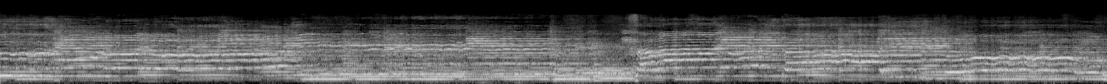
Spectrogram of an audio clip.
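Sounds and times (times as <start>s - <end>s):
electric guitar and bass: 0.0s - 11.0s.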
